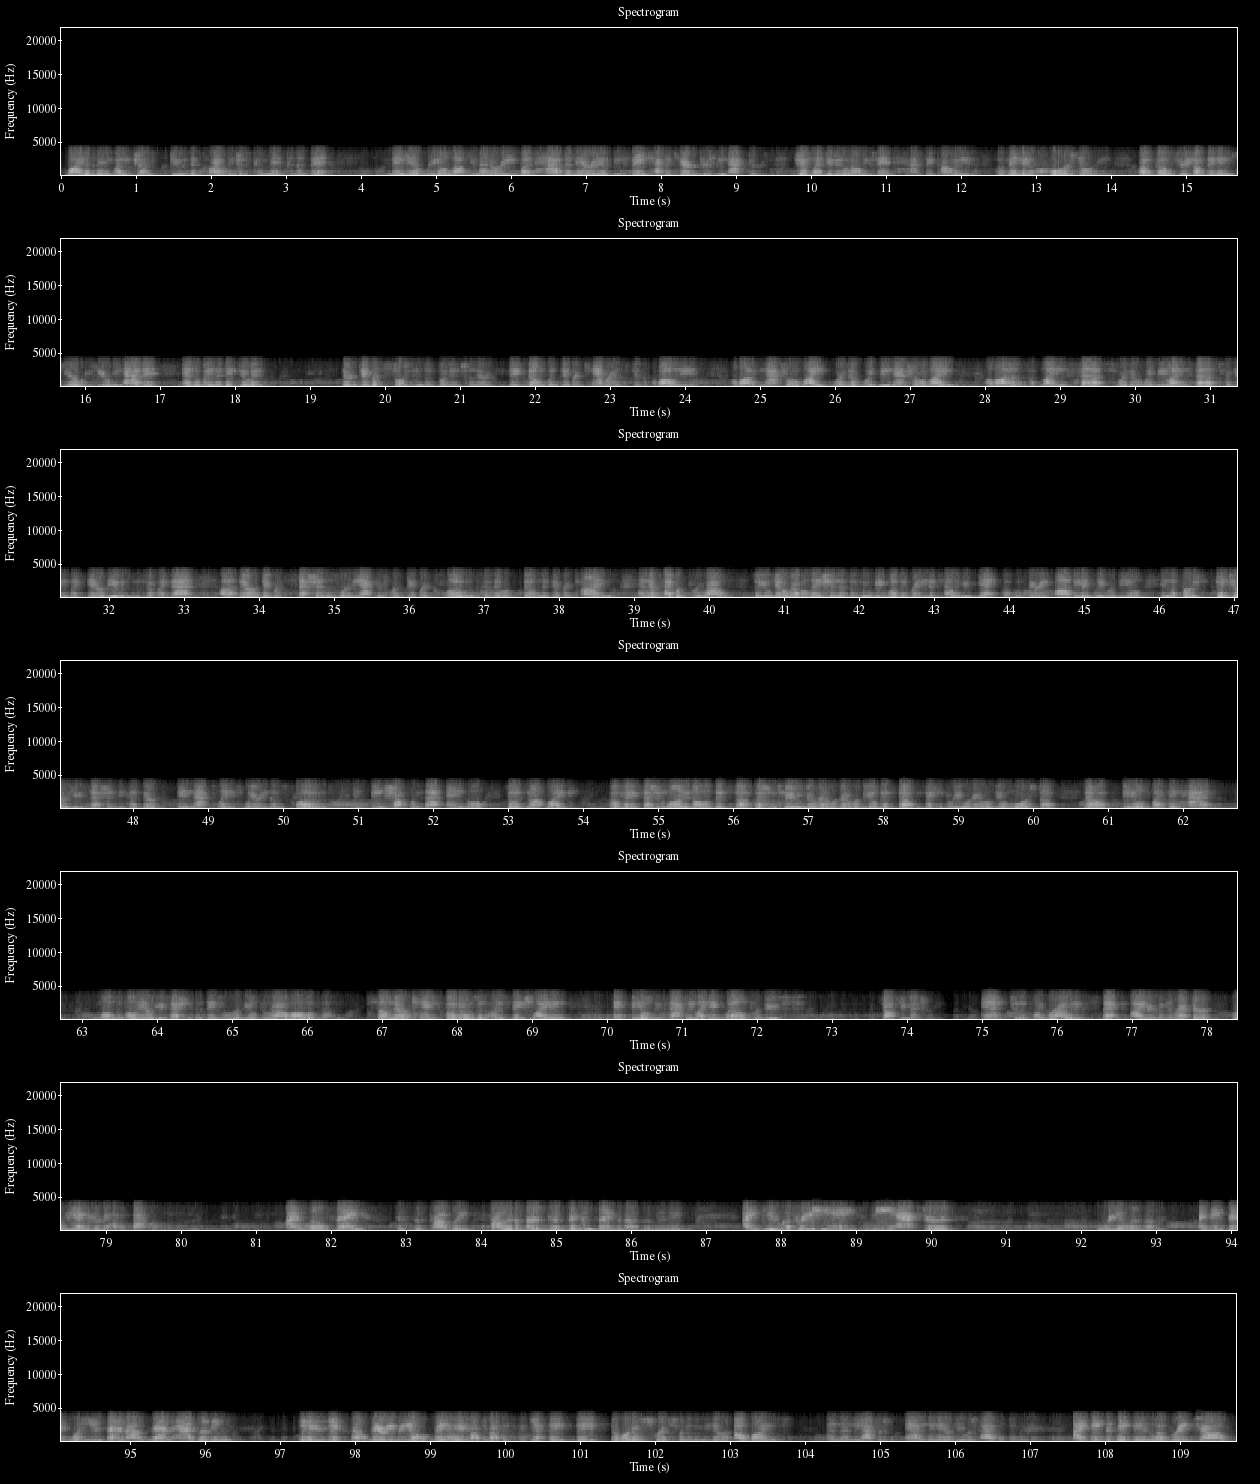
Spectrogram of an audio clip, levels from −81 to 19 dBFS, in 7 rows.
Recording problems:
phone-call audio; poor line; nothing above 4 kHz
off-mic speech; far
room echo; slight; dies away in 0.3 s
background chatter; noticeable; throughout; 4 voices, 20 dB below the speech

